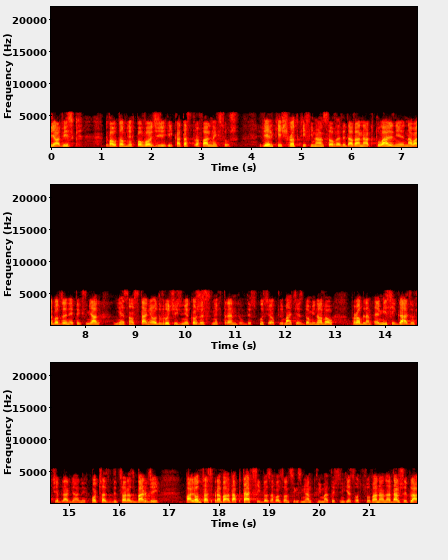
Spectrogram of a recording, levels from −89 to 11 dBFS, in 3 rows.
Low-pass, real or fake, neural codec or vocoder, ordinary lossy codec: 5.4 kHz; fake; codec, 16 kHz, 4 kbps, FunCodec, trained on LibriTTS, 50 frames a second; AAC, 48 kbps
